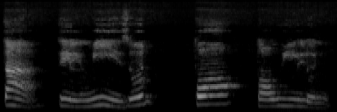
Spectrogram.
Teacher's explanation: Huruf ta dan ta ni, dua-dua huruf ni terletak di hujung lidah. Yang mana ketika mana kita sebut huruf ta dan ta, hujung lidah kita akan ditekan ke pangkal gigi kapak bahagian atas.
